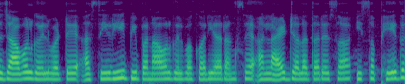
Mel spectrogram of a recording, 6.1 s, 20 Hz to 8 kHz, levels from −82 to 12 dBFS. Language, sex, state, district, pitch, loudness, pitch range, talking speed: Bhojpuri, female, Uttar Pradesh, Ghazipur, 210 Hz, -15 LUFS, 205-220 Hz, 195 wpm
